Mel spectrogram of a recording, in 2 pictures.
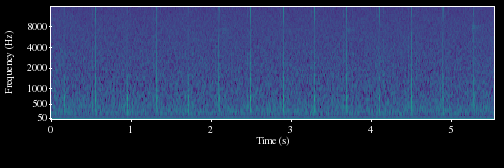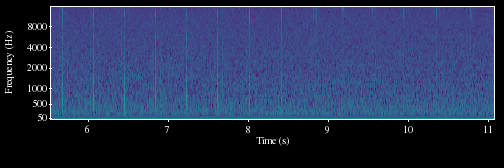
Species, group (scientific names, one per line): Poecilimon elegans
Orthoptera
